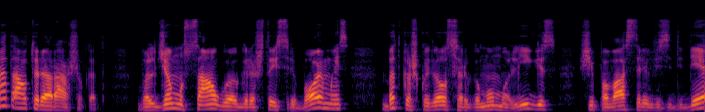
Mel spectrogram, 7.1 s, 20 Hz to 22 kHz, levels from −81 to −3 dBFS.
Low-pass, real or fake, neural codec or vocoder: 10.8 kHz; real; none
